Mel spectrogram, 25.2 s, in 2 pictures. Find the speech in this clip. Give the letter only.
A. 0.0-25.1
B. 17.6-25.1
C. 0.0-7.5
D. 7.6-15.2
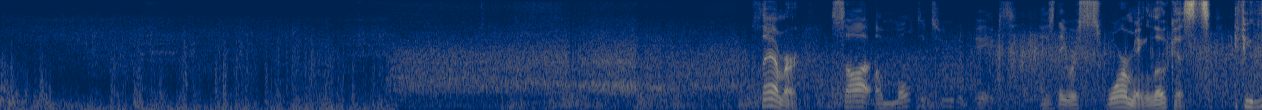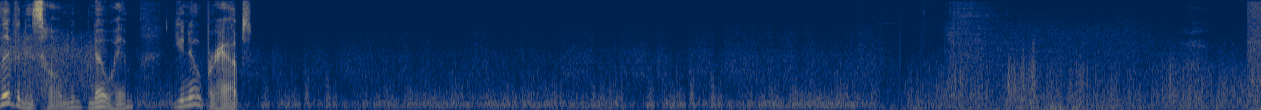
D.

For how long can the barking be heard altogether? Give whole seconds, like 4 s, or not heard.
not heard.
